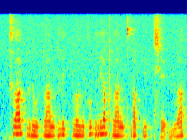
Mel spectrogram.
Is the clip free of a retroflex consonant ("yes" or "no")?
yes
